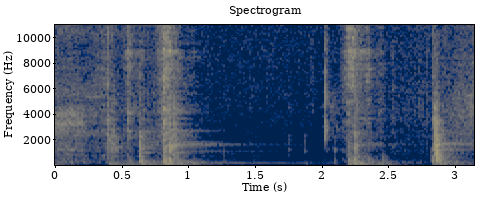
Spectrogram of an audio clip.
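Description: Heavy old cast-iron door of a 140-year-old Husqvarna 45A wood heater being handled, giving a few separate dull thunks and knocks with a faint metallic ring between them, close by and without speech.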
